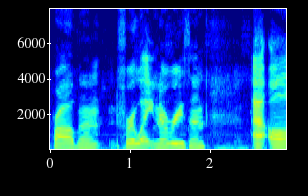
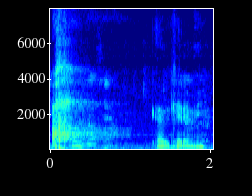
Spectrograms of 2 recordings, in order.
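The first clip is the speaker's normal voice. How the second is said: exasperated whisper; 8 semitones higher, 13 dB quieter, much faster than usual. Retold or imitated. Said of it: "And I was like".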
